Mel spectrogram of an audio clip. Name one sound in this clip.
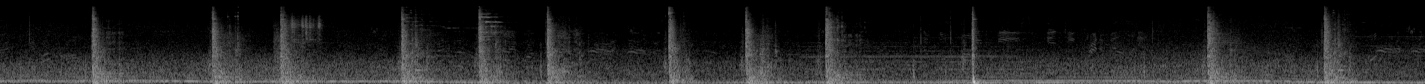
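A baseball bat bangs against a car body.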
